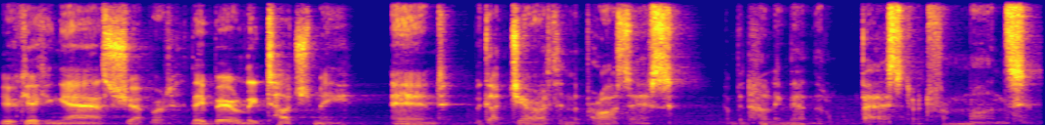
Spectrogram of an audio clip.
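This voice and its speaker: A man voicing a wry, battle-worn alien ex-cop turned vigilante in a video game, with a gravelly, dry, clipped delivery. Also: expressive, normal speed, background noise, full character voice. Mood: wry, satisfied. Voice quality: gravelly, very deep. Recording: game audio with music behind.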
